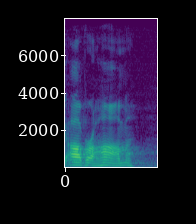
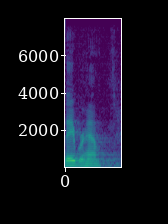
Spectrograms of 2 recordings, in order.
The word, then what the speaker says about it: Abraham: Now the Lord said to Abram, this is before his name was changed to Abraham, literally Avraham, but we pronounce it Abraham.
